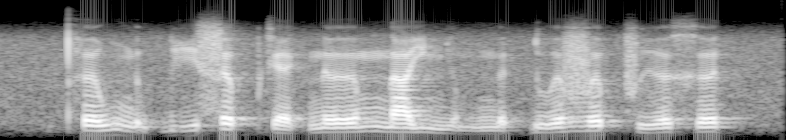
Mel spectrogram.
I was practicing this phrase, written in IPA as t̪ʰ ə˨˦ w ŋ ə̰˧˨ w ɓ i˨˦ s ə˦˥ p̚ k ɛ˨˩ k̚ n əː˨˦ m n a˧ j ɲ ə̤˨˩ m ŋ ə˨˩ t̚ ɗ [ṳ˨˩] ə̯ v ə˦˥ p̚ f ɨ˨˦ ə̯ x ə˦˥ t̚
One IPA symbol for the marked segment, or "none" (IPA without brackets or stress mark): u˨˦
